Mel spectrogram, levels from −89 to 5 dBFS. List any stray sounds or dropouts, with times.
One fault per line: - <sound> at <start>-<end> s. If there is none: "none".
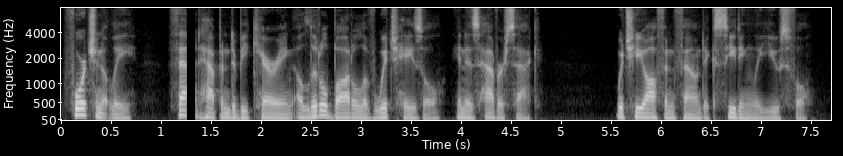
- dropout at 1.3-1.3 s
